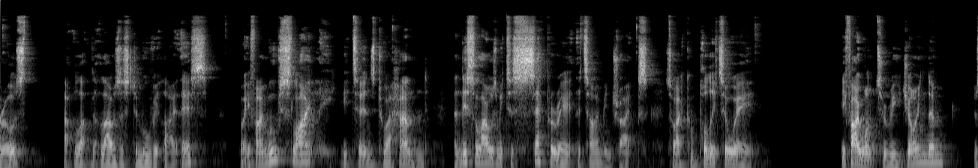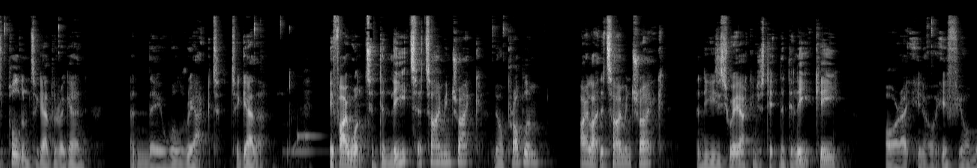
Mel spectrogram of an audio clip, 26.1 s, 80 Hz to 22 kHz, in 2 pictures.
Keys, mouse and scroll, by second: 0.0-3.0 drag, 5.2-7.7 drag, 8.4 click, 10.0-13.1 drag, 13.8-16.4 drag, 19.6 click, 24.5 click, 25.4 click.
